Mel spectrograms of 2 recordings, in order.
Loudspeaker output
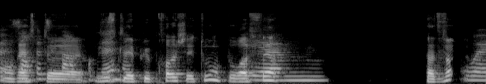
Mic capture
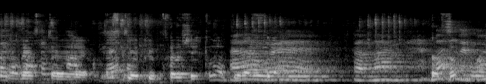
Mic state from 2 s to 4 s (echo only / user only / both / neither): both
